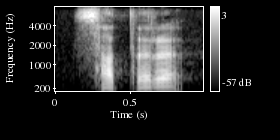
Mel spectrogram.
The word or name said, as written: satara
